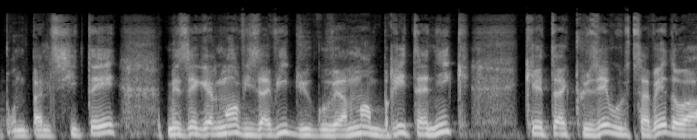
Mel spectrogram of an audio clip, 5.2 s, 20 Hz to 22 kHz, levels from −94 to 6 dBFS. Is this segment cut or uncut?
uncut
